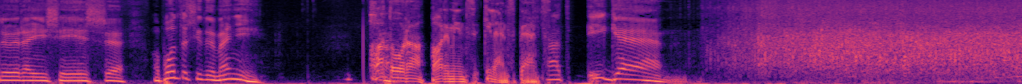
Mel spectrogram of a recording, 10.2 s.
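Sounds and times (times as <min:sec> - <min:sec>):
speech: 0:00.0 - 0:02.7, 0:03.4 - 0:07.5
audience applause: 0:07.0 - 0:10.2.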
